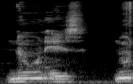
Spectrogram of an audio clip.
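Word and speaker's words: نون: So Noon is look like, and also a pronunciation also sound is look like moon, noon. So after just replace N.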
